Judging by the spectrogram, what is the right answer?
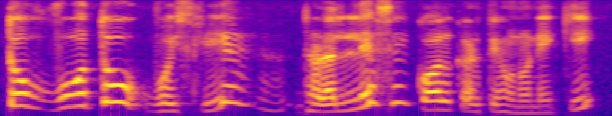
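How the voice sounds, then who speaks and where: A woman's voice: a little high, big pitch swings, brisk, a little mellow. A woman with a Pakistani accent giving emphatic, unscripted political commentary, mixing in English phrases.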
